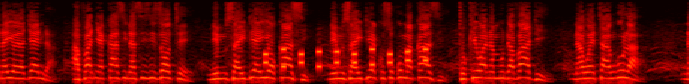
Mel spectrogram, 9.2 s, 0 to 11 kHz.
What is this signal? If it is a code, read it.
DTMF, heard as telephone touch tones, dialled by machine, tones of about 40 ms. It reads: 737287670#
